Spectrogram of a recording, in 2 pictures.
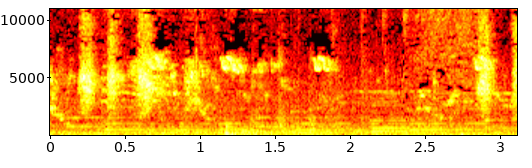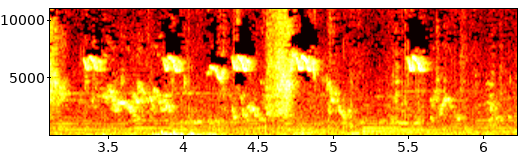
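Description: Small birds chirping in short, high, repeated notes several times a second, over soft background music, with a dull thump about four seconds in.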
